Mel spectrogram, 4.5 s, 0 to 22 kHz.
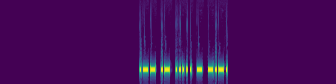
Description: Morse code, heard as a keyed tone, about 46 wpm, 700 Hz. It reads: WA5TC
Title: USA Call Signs - 5 Characters - Repeated 3x - 50wpm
